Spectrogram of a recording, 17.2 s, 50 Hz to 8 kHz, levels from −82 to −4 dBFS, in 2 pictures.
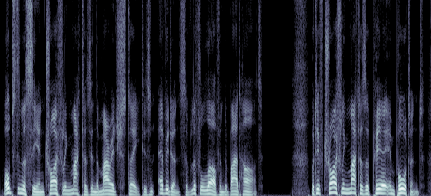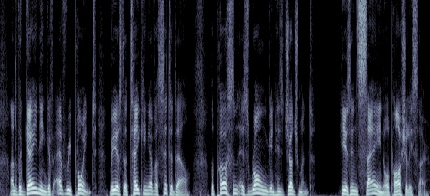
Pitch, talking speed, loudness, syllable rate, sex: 135 Hz, 175 wpm, -19 LUFS, 5.4 syllables/s, male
